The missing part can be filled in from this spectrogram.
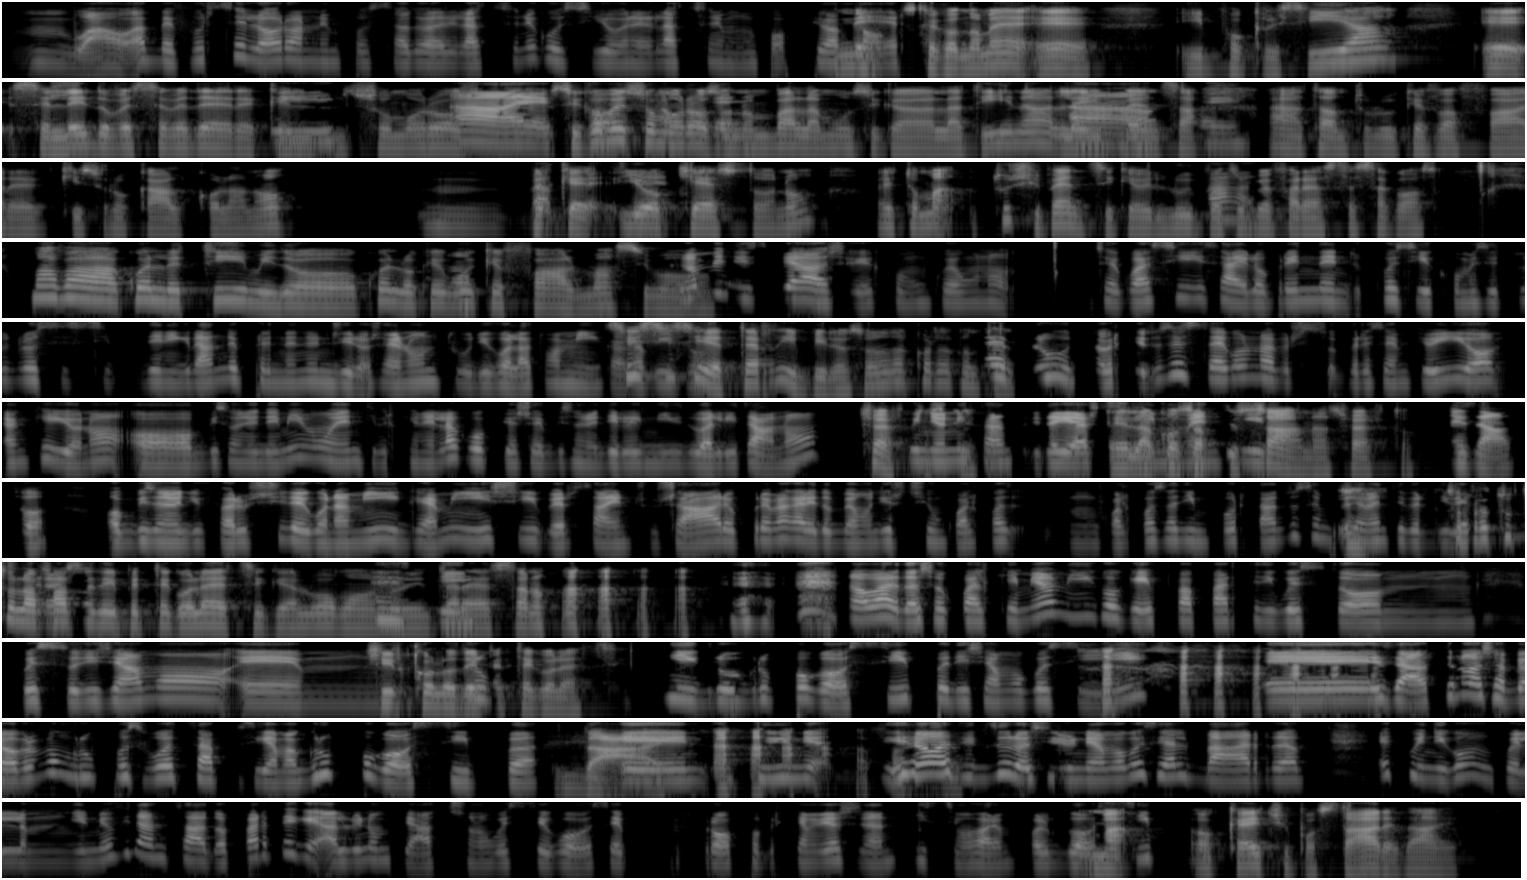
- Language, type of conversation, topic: Italian, unstructured, Cosa ti fa capire che è arrivato il momento di lasciare una relazione?
- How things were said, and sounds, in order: drawn out: "S"; tapping; "cioè" said as "ceh"; lip smack; lip smack; "cioè" said as "ceh"; "cioè" said as "ceh"; chuckle; laugh; other background noise; laugh; laugh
